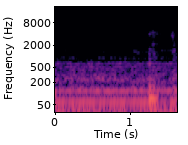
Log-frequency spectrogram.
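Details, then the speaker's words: Van after an exhaust leak was patched: deep, even rumble at idle with no popping or rasp. The exhaust now exits properly and the engine runs smoothly. "yeah it's running and it actually does sound pretty good the exhaust is now coming out"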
